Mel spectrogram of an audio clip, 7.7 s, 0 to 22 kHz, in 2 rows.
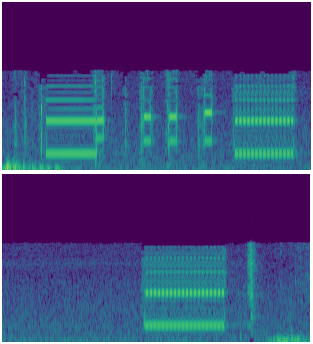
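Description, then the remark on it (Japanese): A telephone call to a moneylender: a quick run of short keypad dialing beeps, then two long electronic rings separated by a pause, thin and band-limited like a phone line. No one speaks. “被害者は融資を受けたい一心で犯人の言うことを信用し、犯人が指定する口座に4万円を振り込み、すぐに貸金業者にそのことを電話しました。”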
